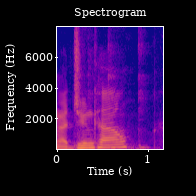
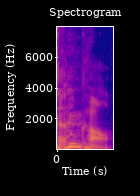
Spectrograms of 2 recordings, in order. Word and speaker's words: Junkal: say this name wrong, Junkal. He says, do we have plans on visiting different countries? Yes. Oh, it's Hunkal. It's a she. Hunkal. Okay. Yeah. Okay. Hunkal. I looked it up.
